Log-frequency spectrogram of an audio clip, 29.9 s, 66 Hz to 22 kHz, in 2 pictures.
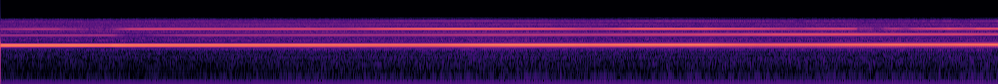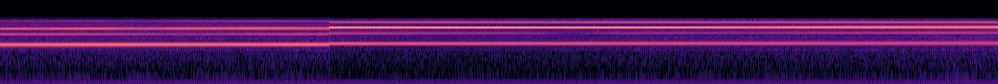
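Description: Steady pure tone near 1 kHz from a signal-generator-driven shaker vibrating a tambourine's drum head, creeping slowly upward in pitch, with a small step up about two-thirds of the way through. The drive frequency is being moved through the membrane's modal frequencies, the ones that form Chladni figures.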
